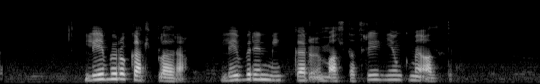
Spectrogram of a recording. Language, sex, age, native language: Icelandic, female, 50-59, Icelandic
